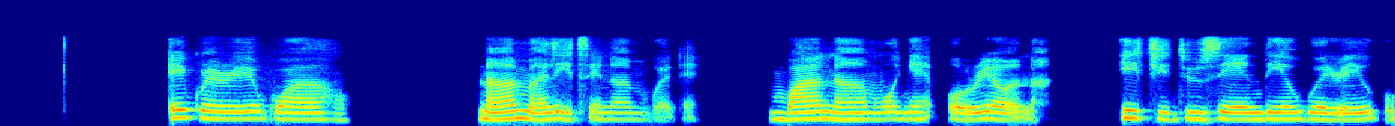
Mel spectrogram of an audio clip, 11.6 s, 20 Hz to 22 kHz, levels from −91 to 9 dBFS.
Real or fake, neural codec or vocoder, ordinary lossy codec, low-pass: fake; codec, 16 kHz, 1 kbps, X-Codec, HuBERT features, trained on LibriSpeech; none; none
